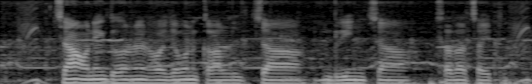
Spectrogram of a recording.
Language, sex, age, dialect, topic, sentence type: Bengali, male, 18-24, Northern/Varendri, agriculture, statement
